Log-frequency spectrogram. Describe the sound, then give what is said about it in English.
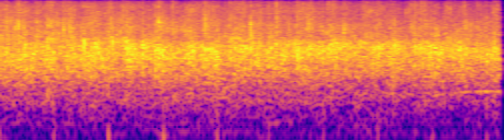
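Sustained applause from the live audience of a program, a dense wash of many hands clapping steadily at full volume, with no speech over it. “We also want to thank everyone in our live audience for participating in the program. Give yourselves a round of applause.”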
